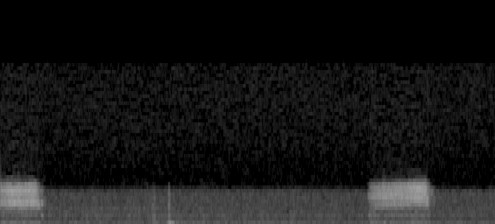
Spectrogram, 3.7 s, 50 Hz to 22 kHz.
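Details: Young barn owl testing its wings just after midnight, April 12, 2016: two short, rasping, hiss-like screeches about two and a half seconds apart, with a faint tap between and a low background hum.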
